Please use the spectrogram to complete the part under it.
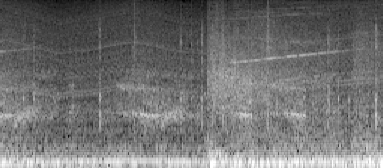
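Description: A racing game's engine drones steadily.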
